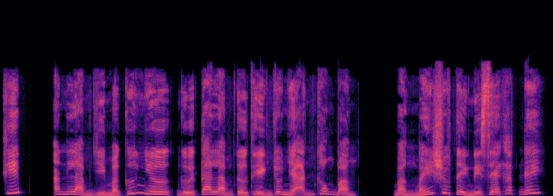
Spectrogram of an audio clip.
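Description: Grumbling, penny-pinching young wife. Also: female voice, a little high, sing-song, brisk, no room sound, clean studio sound. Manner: complaining. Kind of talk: cartoon voice acting. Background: music.

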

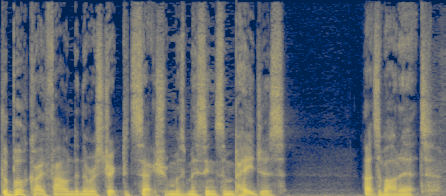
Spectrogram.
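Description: A man playing a polite, helpful young student wizard in a video game, courteous and measured. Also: fairly low pitch, natural voice. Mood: sympathetic, guarded. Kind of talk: video game dialogue acting.

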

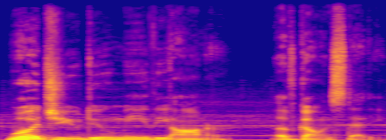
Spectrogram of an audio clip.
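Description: A man's voice: medium pitch, expressive, normal speed, a little mellow. A man with a Southern US accent playing an earnest, charming young bartender in love in an intimate audio roleplay. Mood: nervous, confessing. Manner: earnest, conversational, sweet-talking. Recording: music playing under the voice. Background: acoustic music.

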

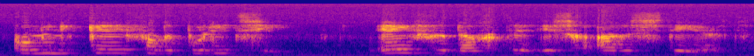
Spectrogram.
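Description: An actress playing a businesslike secretary in a radio drama, making formal announcements. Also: female voice, on the high side, fairly even intonation, normal speed, pushed and bright, a little hiss or hum, low-quality recording. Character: businesslike female switchboard secretary.

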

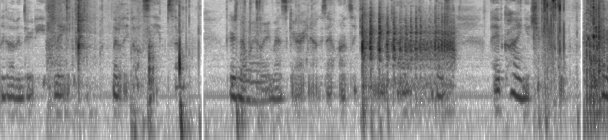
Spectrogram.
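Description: A teenage girl chatting casually while doing her makeup, talking in a soft half-whisper and filling her sentences with "like", recorded on a phone at arm's length in her bedroom. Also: on the high side, gravelly. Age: teens. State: losing her voice from coughing. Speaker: vlogger. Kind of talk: casual get-ready-with-me chat. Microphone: phone camera at arm's length.

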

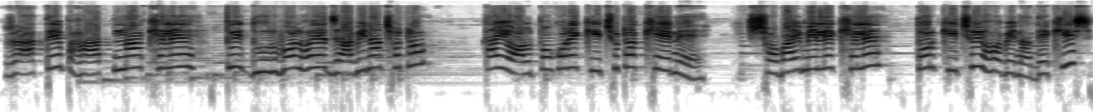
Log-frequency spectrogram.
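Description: Woman doing worried big sis in a cartoon, really high bright voice, tender and coaxing, music under it. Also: measured pace, heavily acted. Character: caring, worried elder sister, young woman. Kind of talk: Bengali cartoon fairy-tale dialogue. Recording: music bed behind the voice.

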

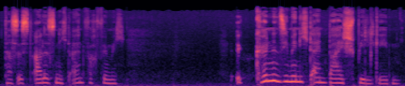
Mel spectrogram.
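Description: An actress playing an earnest village schoolteacher in a 1960s radio drama, asking careful, polite, probing questions. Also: female voice, medium pitch, animated, unhurried, a little mellow, breathy edge. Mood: careful, intrigued.

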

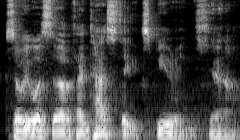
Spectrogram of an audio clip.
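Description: A man's voice: deep voice, lively intonation, normal speed. A middle-aged man from Hong Kong whose first language is Cantonese, a film director talking casually in an interview, thoughtful with many fillers and restarts.

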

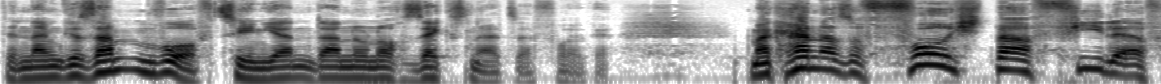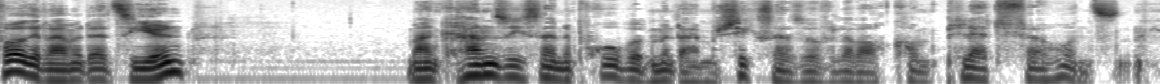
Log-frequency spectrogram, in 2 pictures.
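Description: A man's voice: on the low side, sing-song, moderate pace, dry recording. A middle-aged man co-hosting a semi-scripted explainer of tabletop game rules, with casual asides, in a room at home. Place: small home room, indoors.

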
